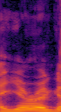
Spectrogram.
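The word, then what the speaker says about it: Uragaan: Uragon. Oh wait, yeah, Uragon. – Is it just Uragon? – Oh. Yeah. – It looks way crazier. Okay. – Uragon, and then the other roly guy's Rotobon.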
